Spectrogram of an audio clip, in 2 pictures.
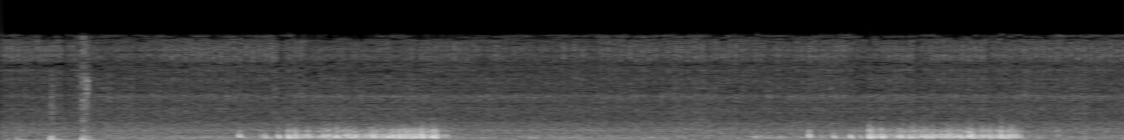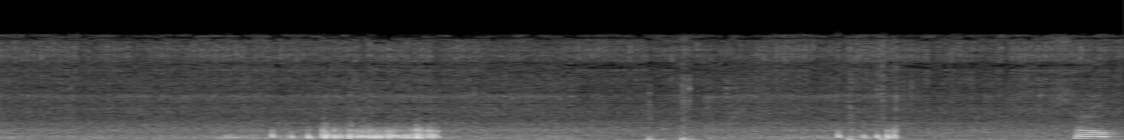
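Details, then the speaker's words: Lung crackles through a stethoscope: three breath cycles with bursts of coarse popping, like a fire crackling or velcro ripping apart, illustrating excess fluid in the lungs. "crackles sound uh almost like the crackle of a fire when it pops or some people describe it as if you were to rip uh two pieces of velcro apart from each other so this is what crackles sound"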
